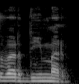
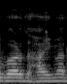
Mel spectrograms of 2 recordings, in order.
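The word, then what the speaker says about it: Wertheimer: मनोवैज्ञानिक हैं मैक्स वर्दीमर। इनको WORTHIMER इनकी स्पेलिंग होती है। इनको वर्दहाइमर भी बोलते हैं और इससे आप परिचित रहें, वर्दहाइमर या वर्दीमर जो भी कहा जाए।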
